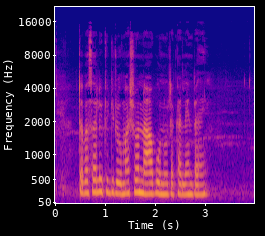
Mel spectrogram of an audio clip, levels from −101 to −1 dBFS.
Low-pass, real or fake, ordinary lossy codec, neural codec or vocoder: 19.8 kHz; real; MP3, 64 kbps; none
